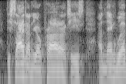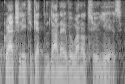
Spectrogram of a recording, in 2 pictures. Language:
English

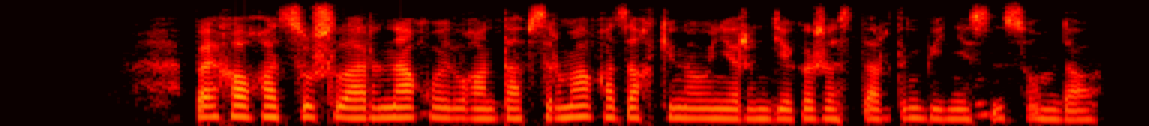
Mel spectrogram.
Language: Kazakh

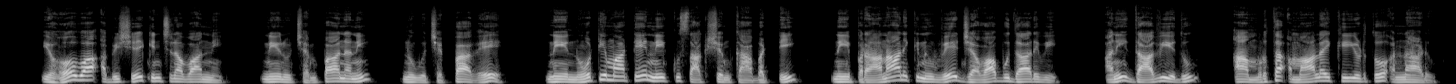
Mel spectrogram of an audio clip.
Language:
Telugu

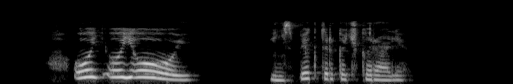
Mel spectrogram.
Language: Mari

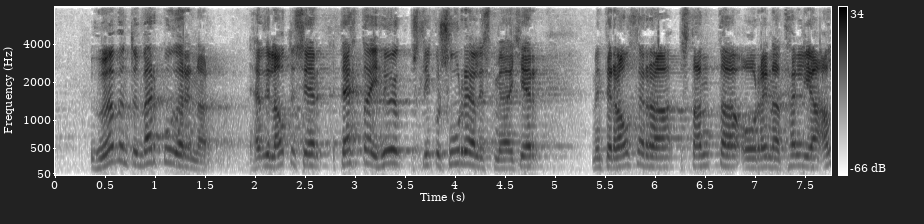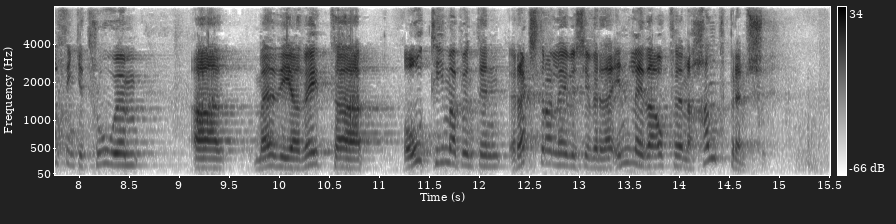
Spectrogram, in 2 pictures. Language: Icelandic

